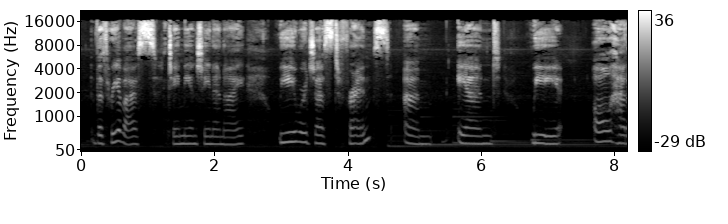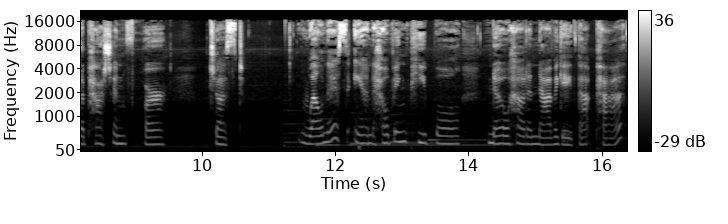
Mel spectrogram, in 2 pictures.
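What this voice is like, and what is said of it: Raspy, hoarse voice. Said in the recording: “forgive my voice. I want to just say I have got laryngitis. So if I'm raspy,”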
